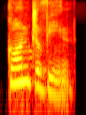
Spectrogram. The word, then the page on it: contravene: Indian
